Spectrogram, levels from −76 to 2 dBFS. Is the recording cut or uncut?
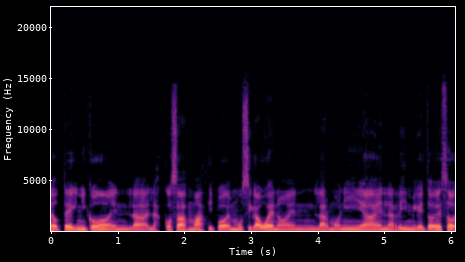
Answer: uncut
